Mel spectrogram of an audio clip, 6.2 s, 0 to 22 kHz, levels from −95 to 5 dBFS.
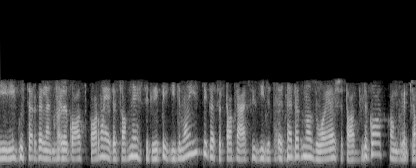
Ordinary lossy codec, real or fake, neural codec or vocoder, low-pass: MP3, 32 kbps; fake; vocoder, 22.05 kHz, 80 mel bands, HiFi-GAN; 3.6 kHz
